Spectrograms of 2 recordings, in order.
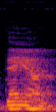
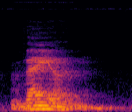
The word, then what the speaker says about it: Van: She pronounced my one-syllable first name as two syllables, not Van, but Van.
